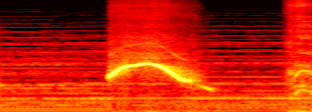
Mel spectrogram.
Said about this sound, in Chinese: 薛峰看着亦步亦趋跟在屈颖身后的大帅哥，顿时心领神会，挤眉弄眼的朝着屈颖吹了个口哨。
